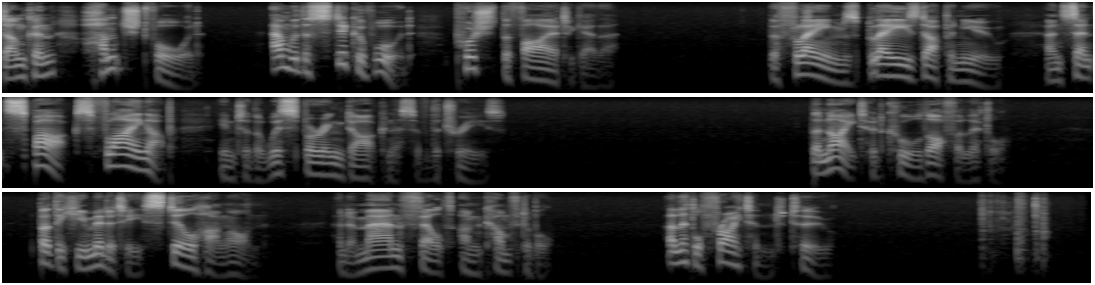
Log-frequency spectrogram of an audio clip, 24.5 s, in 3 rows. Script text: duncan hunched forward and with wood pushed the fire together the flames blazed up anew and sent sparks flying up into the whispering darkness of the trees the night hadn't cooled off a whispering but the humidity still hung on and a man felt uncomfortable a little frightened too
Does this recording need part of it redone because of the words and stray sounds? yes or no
yes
